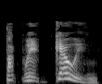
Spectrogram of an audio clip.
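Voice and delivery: high, loud excitement; eager, thrilled outburst; exhilaration. A narrator's reading. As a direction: burst out, unable to hold it in. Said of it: "unable to suppress the exhilaration".

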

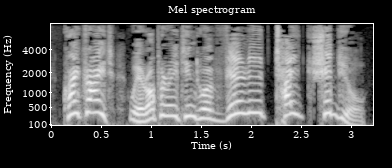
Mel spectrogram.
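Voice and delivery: high, eager little wizard voice; a chirpy, over-polite wizard explaining the plan; Daedalus's high, excitable voice; fussy wizard Daedalus. A narrator's reading.

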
